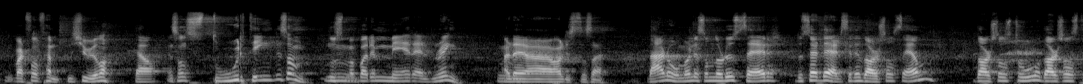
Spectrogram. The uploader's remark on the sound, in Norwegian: Vi gikk LIVE under Oslo Byfestival på Youngstorget i Oslo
